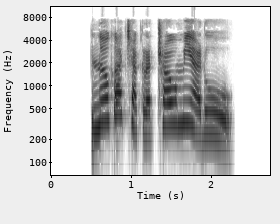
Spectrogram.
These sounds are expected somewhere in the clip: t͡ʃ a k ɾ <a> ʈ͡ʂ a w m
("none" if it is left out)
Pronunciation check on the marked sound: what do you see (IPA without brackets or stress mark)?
a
